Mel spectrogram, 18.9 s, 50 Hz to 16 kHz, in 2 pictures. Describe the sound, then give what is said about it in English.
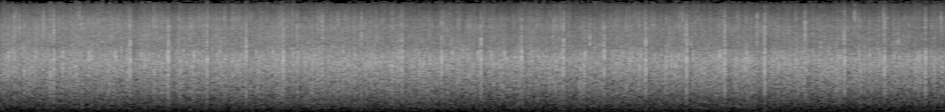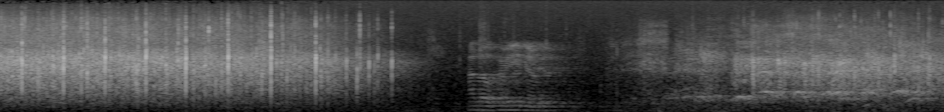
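Audience applause welcomes two performers at a 20th anniversary traditional music show: dense, steady clapping holds for about 13 seconds, then thins out and dies away as a voice briefly comes in. “please put your hands together and give a great welcome to Tommy Keane and Jacqueline McCarty.”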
